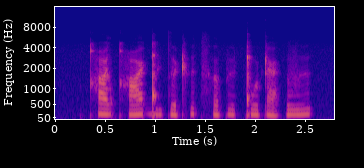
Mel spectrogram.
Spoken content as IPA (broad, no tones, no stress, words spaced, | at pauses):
qʰɨlʲ qʰæ ɡ͡ǃyt̪ɨʈʰɨ t͡sʰəpʉ ǃuʈæ | vɨ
